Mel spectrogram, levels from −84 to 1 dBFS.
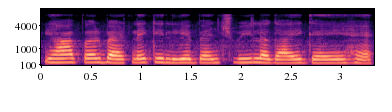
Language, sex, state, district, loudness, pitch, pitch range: Hindi, female, Chandigarh, Chandigarh, -16 LUFS, 215 Hz, 205-225 Hz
